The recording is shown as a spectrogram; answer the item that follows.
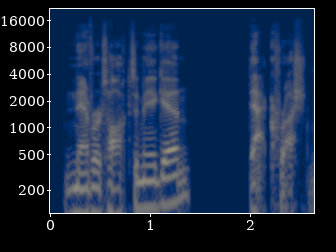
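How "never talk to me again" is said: ordinary talk, nothing marked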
